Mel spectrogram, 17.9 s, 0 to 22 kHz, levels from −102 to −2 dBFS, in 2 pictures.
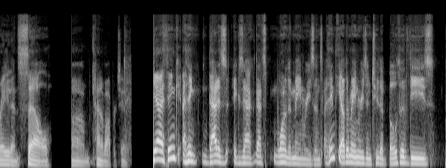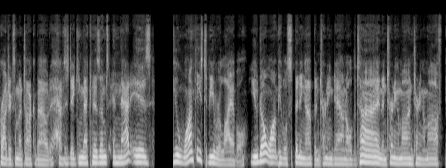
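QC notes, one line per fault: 1.38 to 1.44 s, 3.02 to 3.07 s, 12.33 to 12.39 s: clipped start after a pause, three times. After pauses of about 0.4 to 0.5 s, the output path is still waking, so roughly 55 ms of each onset is lost and speech resumes abruptly, missing its first sounds.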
